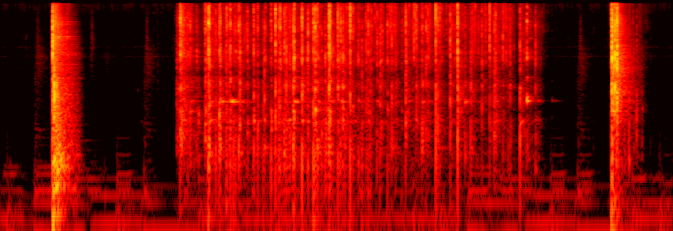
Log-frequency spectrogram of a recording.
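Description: Cocktail shaken hard in a shaker with ice, a rapid rattling burst lasting a few seconds, framed by single sharp clacks before and after, close and fairly quiet.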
